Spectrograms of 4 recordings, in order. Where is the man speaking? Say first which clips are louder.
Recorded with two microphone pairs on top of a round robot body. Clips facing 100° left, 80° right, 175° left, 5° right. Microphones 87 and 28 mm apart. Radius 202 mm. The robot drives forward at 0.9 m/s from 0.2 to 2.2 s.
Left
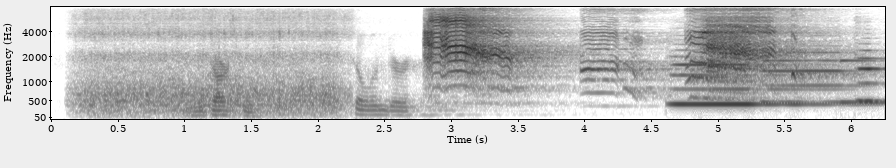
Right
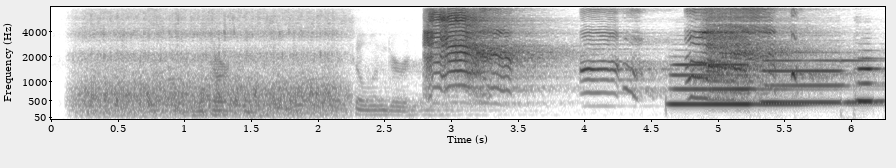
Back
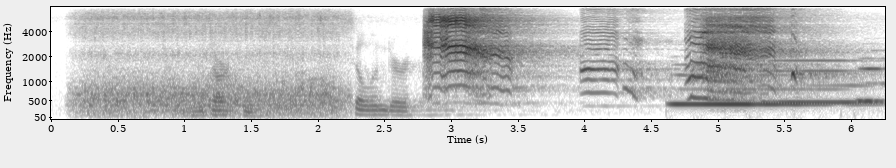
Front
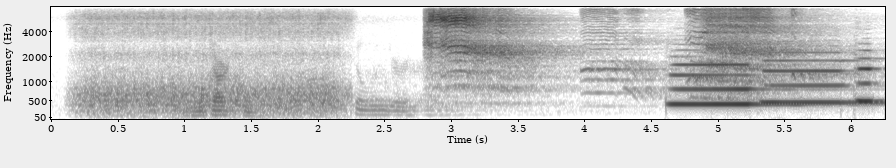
Left 4 dB, front 1 dB; 45° left, 0.9 m; by 2.7 s 160° left, 1.2 m.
